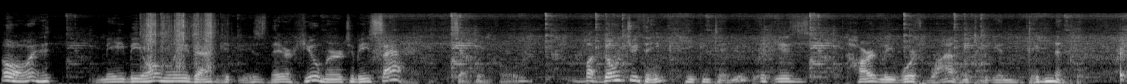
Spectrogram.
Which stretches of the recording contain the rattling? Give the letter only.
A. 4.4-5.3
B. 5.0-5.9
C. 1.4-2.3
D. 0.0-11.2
C.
